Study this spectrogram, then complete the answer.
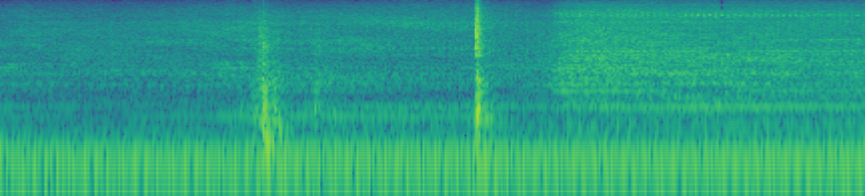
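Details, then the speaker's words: Subaru WRX bought as blown, which drove up the trailer: even, steady low idle with a smooth pulse, no ticking or knocking, just a couple of stray clicks; owner surprised it does not sound blown; healthy. "It literally doesn't even sound like it's blown up. No knocking, no nothing, which is, wait a minute."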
